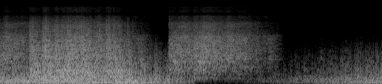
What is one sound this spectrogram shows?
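A rocket engine roars with a loud rushing blast.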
